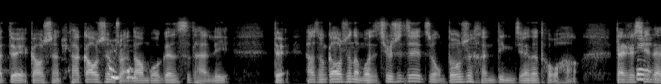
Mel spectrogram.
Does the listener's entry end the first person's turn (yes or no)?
no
